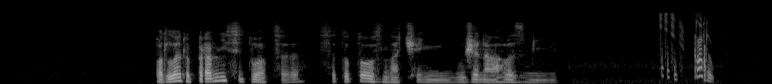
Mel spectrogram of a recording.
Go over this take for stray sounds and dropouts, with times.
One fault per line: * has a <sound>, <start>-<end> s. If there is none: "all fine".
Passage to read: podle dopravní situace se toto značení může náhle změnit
* has a chirp, 6.6-7.1 s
